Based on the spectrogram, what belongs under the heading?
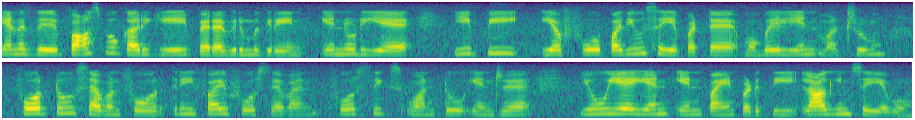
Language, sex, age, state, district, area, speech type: Tamil, female, 30-45, Tamil Nadu, Viluppuram, rural, read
